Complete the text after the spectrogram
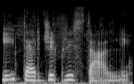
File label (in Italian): "wipers", Italian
